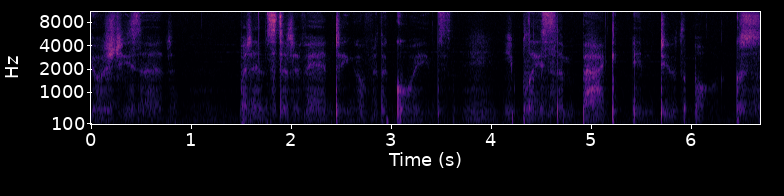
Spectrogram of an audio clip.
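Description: Someone whispers at a fairly slow pace. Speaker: reader of a children's book. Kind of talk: whispered ASMR picture book reading. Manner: whispered, soft, relaxing. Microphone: phone near.

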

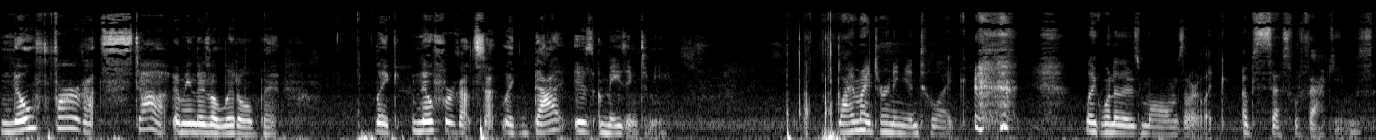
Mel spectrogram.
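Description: Over light background noise, the voice moves at a moderate pace with ordinary pitch variation, big swings in loudness, and long, frequent pauses. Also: woman. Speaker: vlogger. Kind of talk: casual vlog chat. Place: home room. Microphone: phone near.

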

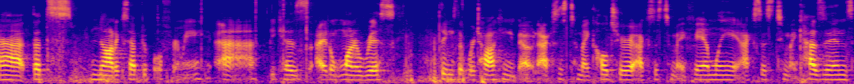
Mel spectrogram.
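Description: Amid noticeable background noise, a woman speaks at a fairly quick pace in a bright, sharp tone with monotone, flat intonation. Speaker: panelist. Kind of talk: panel discussion. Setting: public forum with audience. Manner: casual, uses filler like. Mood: earnest, personal. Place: classroom.

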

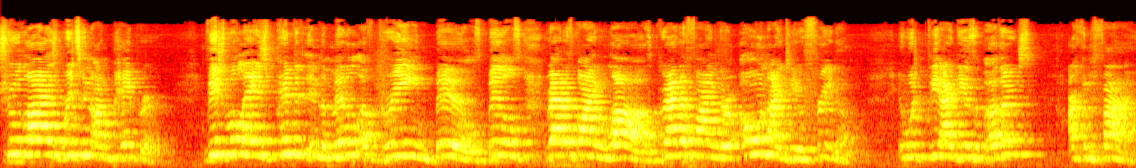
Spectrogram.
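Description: A woman's high, raised and projected voice at a moderate pace, with ordinary pitch variation and audible room echo. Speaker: slam poet. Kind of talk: slam poetry performance, political spoken-word piece delivered live. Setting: stage with audience. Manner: rhythmic, punchy wordplay with building, accusatory intensity; long breathless run-on lines driving toward climaxes. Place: hall. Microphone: camera far.

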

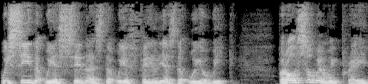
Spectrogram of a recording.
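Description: The background is quiet, yet audible room echo follows this man as he talks. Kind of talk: sermon. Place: home room. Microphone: phone near.

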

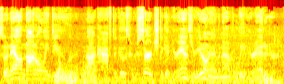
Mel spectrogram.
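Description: Noticeable background noise behind a man's fairly quick talking. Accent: American. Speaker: vlogger and SEO professional. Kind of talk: solo vlog, rambling monologue and tech talk. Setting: outdoors, walking in Times Square. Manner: conversational, rambling, animated.

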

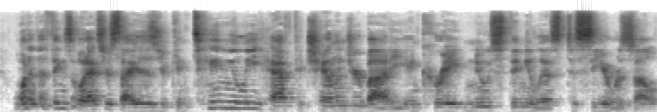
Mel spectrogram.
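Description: There is audible room echo as a man speaks at a fairly quick pace. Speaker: personal trainer. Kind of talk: promotional tutorial talk. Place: home room. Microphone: camera far.

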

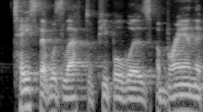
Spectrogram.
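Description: With audible room echo and a quiet background, a man talks at a moderate pace in a very deep, low pitch. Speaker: guest. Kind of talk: interview answer. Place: home room. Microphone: earbuds.

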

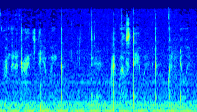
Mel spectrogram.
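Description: A woman speaks at a fairly quick pace over loud background noise. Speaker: ASMR creator. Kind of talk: ASMR whispered rambles. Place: home room. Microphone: studio mic.

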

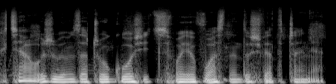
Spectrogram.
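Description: In a dry, close recording with no echo, a man speaks at a medium pitch and a very slow pace. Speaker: channel host and sermon translator. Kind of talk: voice-over reading of a translated sermon. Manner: halting, filler-heavy in own intro.

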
